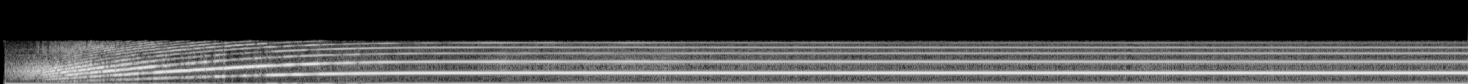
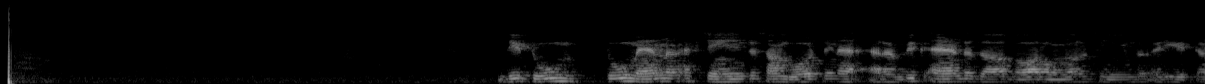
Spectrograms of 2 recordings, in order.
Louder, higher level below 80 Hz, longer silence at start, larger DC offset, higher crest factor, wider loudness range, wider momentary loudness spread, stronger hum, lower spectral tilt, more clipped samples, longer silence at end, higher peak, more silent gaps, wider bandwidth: first, -8 LUFS vs -37 LUFS; first, -44 dBFS vs -54 dBFS; about the same, 0 s vs 0.1 s; first, 10% vs under 0.1%; second, 4 dB vs 34 dB; second, 0 LU vs 7 LU; second, 1 LU vs 15 LU; neither; second, 2.5 dB/octave vs -7 dB/octave; neither; about the same, 0 s vs 0 s; about the same, -4 dBFS vs -6 dBFS; neither; second, 3.1 kHz vs 14 kHz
